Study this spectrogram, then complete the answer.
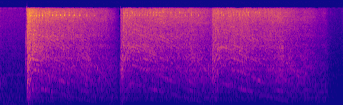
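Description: A belt sander works a mirror frame edge in three short pulses, each starting with a sharp whirring rise that slowly winds down, close and fairly loud with brief gaps between.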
